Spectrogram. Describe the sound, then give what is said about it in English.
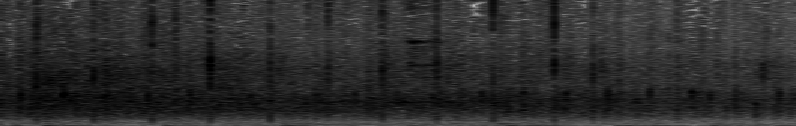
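Applause fills an Easter Sunday church service as the audience welcomes new believers, a broad, sustained wash of clapping at a steady level with no voices over it. “Can we put our hands together and welcome people into God's family?”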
